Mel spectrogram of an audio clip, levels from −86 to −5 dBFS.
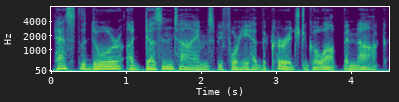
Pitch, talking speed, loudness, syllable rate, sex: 90 Hz, 225 wpm, -18 LUFS, 5.6 syllables/s, male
